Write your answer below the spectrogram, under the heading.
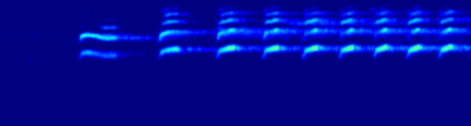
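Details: Black woodpecker (Dryocopus martius) call: one drawn-out, nasal note, then a fast, ringing series of short, downslurred notes, about five per second.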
